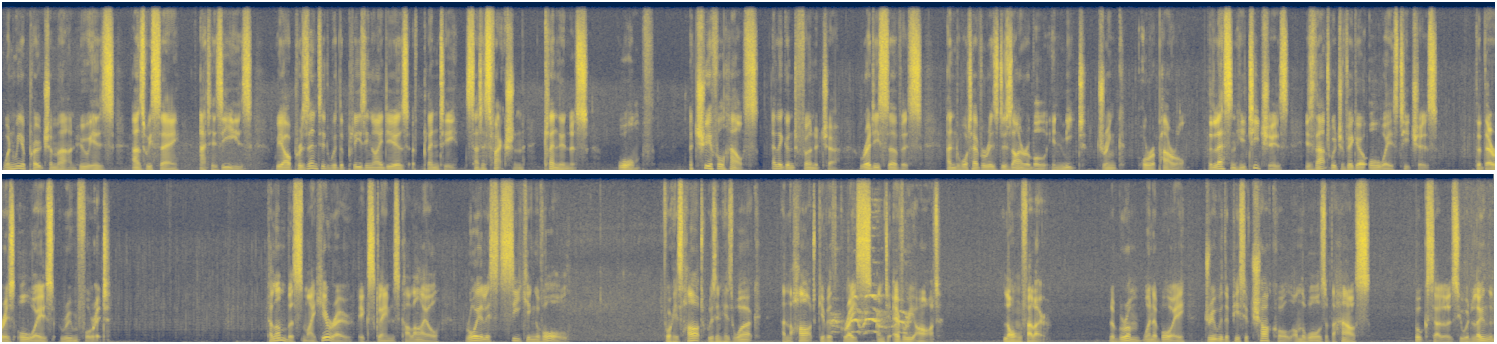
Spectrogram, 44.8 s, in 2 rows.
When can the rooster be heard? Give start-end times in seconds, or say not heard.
34.8-36.0.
